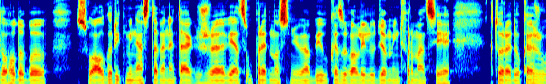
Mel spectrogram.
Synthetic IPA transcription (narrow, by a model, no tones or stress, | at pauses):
d̪l̩ˠɦɔd̪ɔbɔsuːalɡɔɾit̪minast̪aʋɛnɛːt̪aɡʒɛʋɪad͡zupɾɛd̪nɔsɲujuːabiukazɔʋalilʎuɟɔminfɔɾmaːt͡siɛkt̪ɔɾɛːd̪ɔkaːʒu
